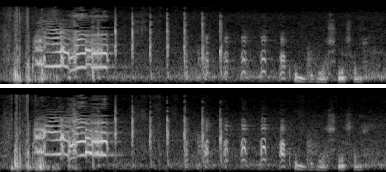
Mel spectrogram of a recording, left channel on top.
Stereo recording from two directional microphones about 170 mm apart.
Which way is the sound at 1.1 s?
Centre (ahead or behind).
